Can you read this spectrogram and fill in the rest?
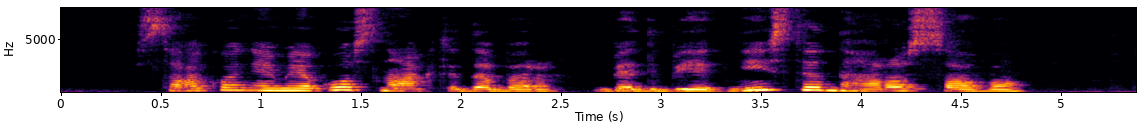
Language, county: Lithuanian, Panevėžys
